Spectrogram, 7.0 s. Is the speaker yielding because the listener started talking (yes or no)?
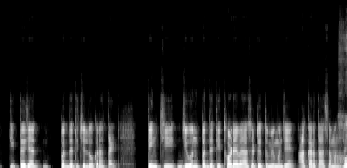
yes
